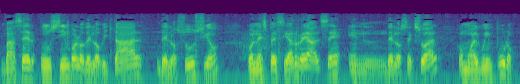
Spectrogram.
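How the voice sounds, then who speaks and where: A middle-aged radio co-host explains things at length in a casual chat about psychology, his speech peppered with fillers like "o sea" and "¿no?". His medium-pitched voice has lively intonation and a measured pace, with faint music behind him.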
